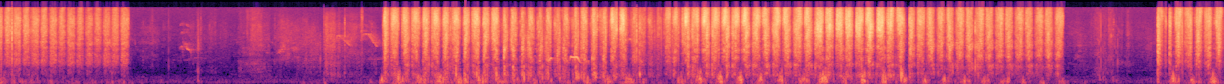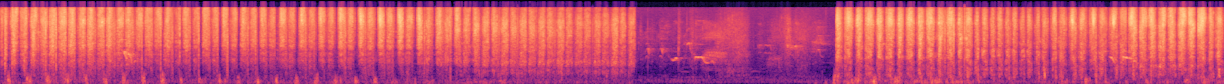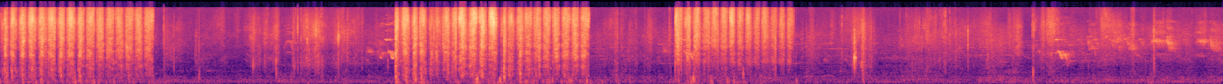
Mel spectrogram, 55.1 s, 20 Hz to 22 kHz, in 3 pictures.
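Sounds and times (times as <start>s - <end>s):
shoe being buffed: 0.0s - 2.0s, 5.7s - 16.0s, 17.4s - 27.9s, 30.9s - 39.1s, 42.7s - 45.6s, 46.8s - 48.7s.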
